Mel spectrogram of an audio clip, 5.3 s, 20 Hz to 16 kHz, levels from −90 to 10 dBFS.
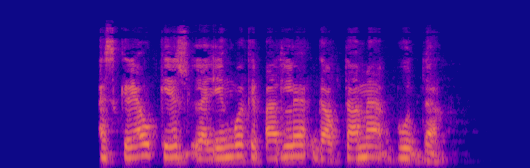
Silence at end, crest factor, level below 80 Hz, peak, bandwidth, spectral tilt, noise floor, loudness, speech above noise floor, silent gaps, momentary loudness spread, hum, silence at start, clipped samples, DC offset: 0.85 s; 16 dB; -74 dBFS; -10 dBFS; 10 kHz; -5 dB/octave; under -90 dBFS; -25 LUFS; over 65 dB; none; 6 LU; none; 1 s; under 0.1%; under 0.1%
